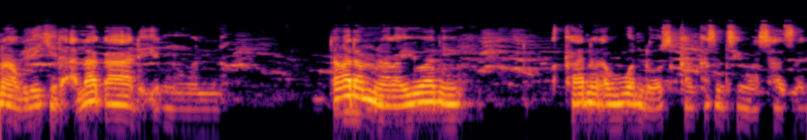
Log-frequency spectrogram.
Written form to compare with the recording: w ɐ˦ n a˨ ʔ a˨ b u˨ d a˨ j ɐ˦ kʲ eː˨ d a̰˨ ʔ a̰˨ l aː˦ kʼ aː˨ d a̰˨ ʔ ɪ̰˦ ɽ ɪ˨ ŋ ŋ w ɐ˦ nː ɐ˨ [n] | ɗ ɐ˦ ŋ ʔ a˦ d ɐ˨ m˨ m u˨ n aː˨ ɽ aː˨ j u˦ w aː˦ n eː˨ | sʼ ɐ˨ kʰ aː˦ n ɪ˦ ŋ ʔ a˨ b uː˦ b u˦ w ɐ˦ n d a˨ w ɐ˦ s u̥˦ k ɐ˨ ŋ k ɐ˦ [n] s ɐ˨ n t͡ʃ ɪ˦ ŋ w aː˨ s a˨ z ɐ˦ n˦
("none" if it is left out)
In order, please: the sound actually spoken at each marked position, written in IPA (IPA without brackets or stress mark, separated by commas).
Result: ŋ, none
